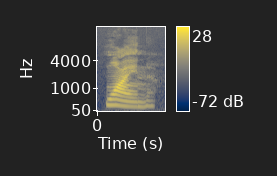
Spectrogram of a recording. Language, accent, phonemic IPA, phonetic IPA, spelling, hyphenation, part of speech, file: English, US, /ˈwaɪ̯n/, [ˈwaɪ̯n], wine, wine, noun / verb, En-us-wine.ogg
- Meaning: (noun) 1. An alcoholic beverage made by fermenting grape juice, with an ABV ranging from 5.5–16% 2. An alcoholic beverage made by fermenting other substances, producing a similar ABV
